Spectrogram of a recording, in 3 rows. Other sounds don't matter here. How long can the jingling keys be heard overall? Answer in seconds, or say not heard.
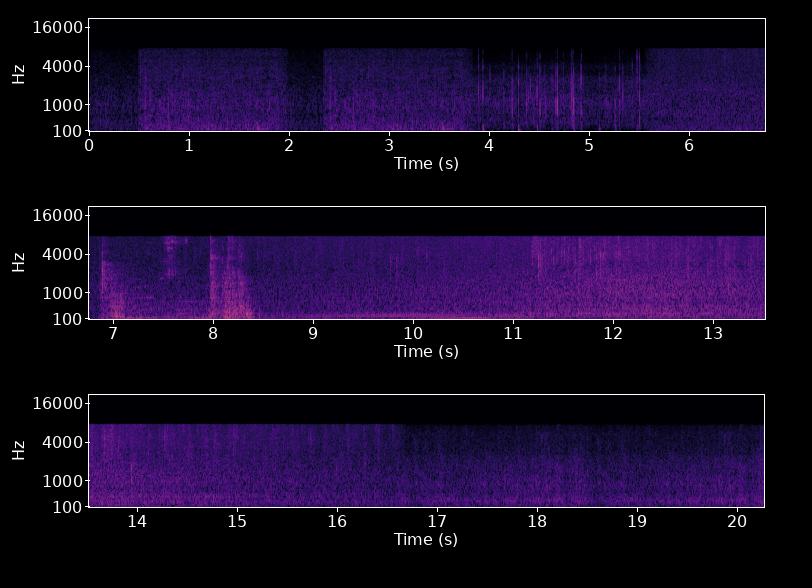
2 s.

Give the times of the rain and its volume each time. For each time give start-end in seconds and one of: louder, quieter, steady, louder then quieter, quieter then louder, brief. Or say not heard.
0.0-20.2 louder then quieter.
